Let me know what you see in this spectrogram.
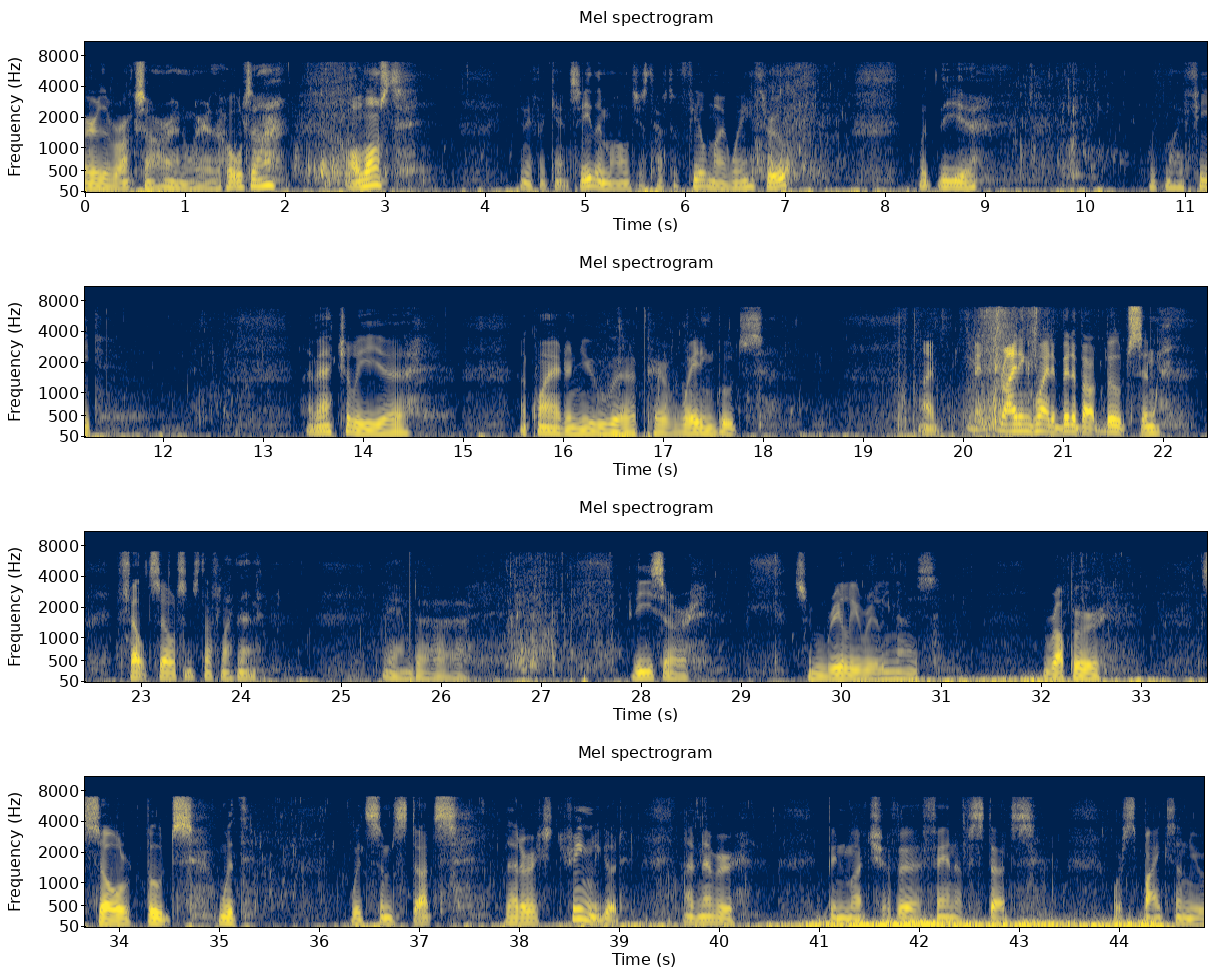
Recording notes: No fish are caught while recording. Tried integrating a bit of his music into the outdoors tracks recorded in situ on the coast.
